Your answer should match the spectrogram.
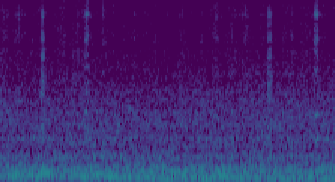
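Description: Faint scratching of a crochet hook pulling yarn through stitches, with a few soft ticks scattered through.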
